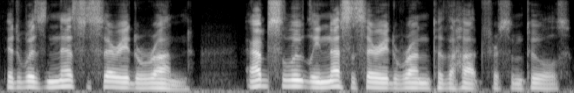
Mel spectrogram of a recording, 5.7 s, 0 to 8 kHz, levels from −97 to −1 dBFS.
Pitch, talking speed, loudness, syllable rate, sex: 120 Hz, 155 wpm, -17 LUFS, 5.0 syllables/s, male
